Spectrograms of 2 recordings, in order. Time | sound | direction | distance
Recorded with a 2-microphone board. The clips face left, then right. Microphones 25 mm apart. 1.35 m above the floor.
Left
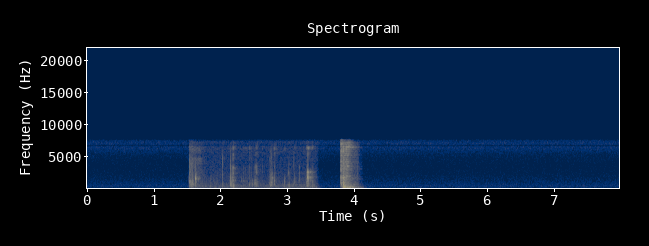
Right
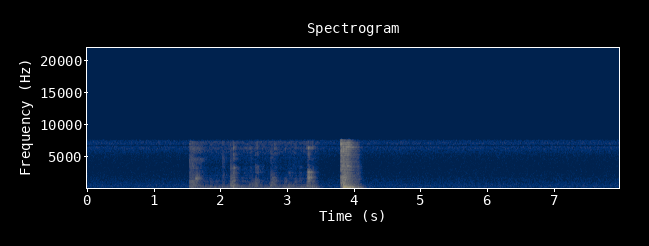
1.5 | chewing | 65° left (ahead or behind) | 0.8 m
3.8 | a door slam | 35° left (ahead or behind) | 1.9 m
